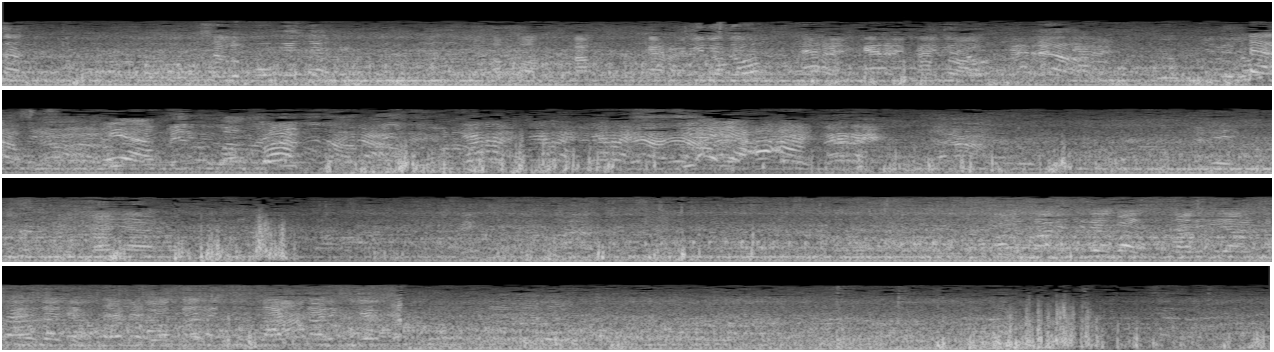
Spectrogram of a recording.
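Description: Several men talk and call out loudly nearby.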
